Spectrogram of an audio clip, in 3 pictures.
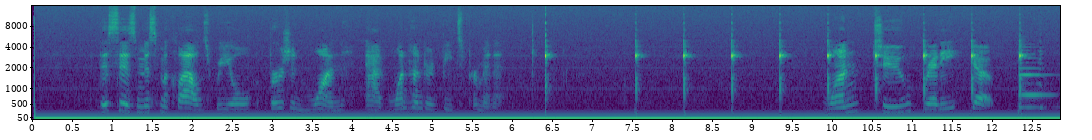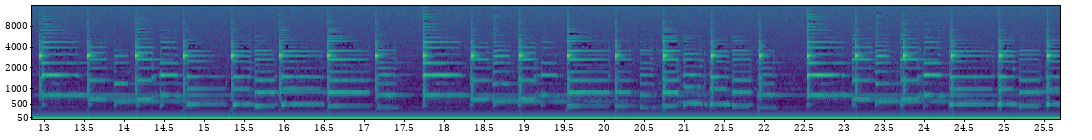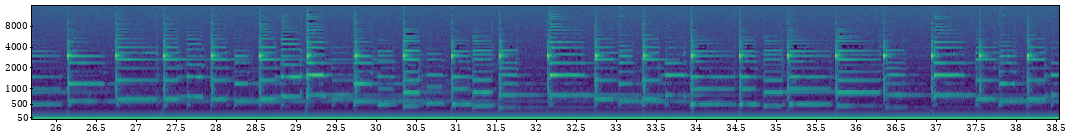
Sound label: Reel 100bpm, mandolin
